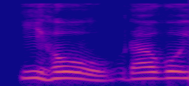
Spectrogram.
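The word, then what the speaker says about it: 違法: 우선 빨간색 줄침 부분을 보면 첫째 줄 왼편의 어휘는 한자가 한국어로 위법이고 각기 어긋날 위, 어법자로 되어 있고 일본어로는 이호우라고 읽으며 이호우는 위법이란 뜻입니다.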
